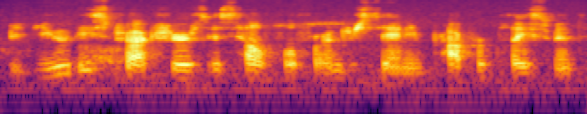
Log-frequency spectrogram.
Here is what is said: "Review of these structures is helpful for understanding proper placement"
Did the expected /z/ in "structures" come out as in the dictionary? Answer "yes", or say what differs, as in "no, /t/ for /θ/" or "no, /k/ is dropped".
yes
